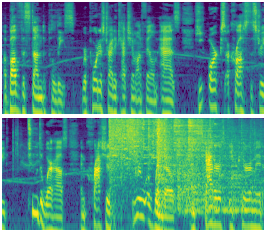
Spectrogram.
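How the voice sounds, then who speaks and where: A man's voice: on the low side, bright, forceful tone. A man narrating screenplay scene directions as a podcast host and reader. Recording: faint background noise.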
